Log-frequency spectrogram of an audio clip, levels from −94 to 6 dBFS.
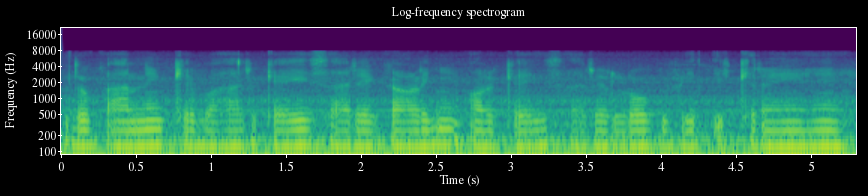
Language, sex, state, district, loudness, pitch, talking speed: Hindi, male, Arunachal Pradesh, Lower Dibang Valley, -16 LUFS, 100 Hz, 160 wpm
